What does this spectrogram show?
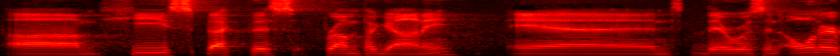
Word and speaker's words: Pagani: apparently i didn't notice it but i was pronouncing it pugani the whole night and it's pagani and i was with chris pagani which is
